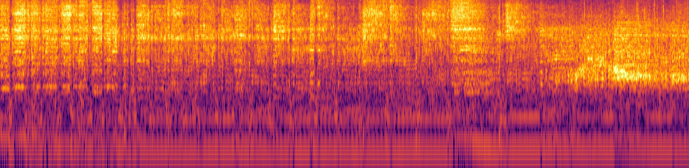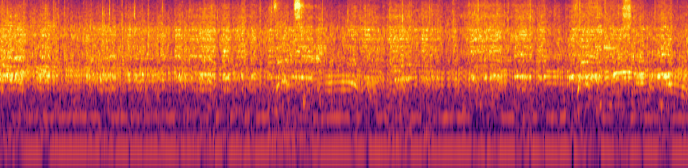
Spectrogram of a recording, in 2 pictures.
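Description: Live rock band playing loud through a PA, heard from the audience: heavy bass and drums with guitar, a downward bass slide about six seconds in, and a male lead singer's voice over the band in the second half.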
